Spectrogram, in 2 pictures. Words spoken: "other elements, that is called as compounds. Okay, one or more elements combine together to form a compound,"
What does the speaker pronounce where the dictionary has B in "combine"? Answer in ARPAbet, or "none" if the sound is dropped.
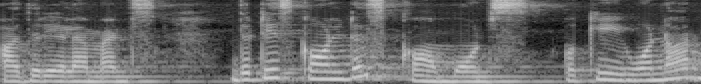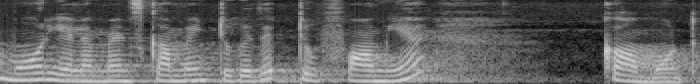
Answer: none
